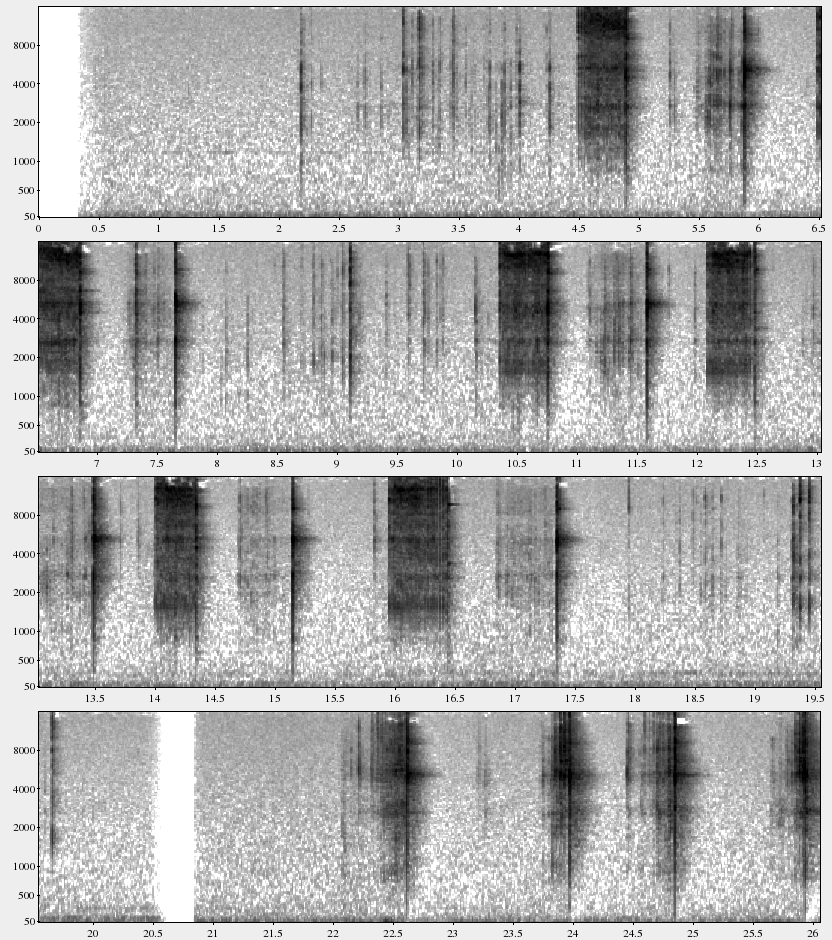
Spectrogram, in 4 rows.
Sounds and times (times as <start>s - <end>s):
Gears: 3.0s - 7.8s, 8.7s - 15.2s, 15.8s - 17.5s, 22.2s - 22.8s, 23.8s - 25.0s, 25.6s - 26.0s
Ratchet, pawl: 4.5s - 5.9s, 6.5s - 7.6s, 10.3s - 15.1s, 15.9s - 17.4s.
